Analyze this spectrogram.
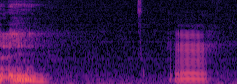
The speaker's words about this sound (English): That's all you got to say? Just a cough? Clear my throat and that's it.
